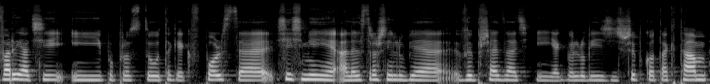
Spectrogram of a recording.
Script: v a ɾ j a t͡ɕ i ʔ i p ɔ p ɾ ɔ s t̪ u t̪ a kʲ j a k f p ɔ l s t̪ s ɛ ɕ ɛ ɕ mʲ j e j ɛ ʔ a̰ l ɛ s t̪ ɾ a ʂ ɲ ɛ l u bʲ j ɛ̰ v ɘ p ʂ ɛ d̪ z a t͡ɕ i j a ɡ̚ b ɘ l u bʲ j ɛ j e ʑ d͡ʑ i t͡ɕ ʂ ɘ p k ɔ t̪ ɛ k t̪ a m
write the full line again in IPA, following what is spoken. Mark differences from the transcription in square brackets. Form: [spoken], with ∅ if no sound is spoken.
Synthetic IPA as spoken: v a ɾ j a t͡ɕ i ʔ i p ɔ p ɾ ɔ s t̪ u t̪ a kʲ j a k f p ɔ l s t̪ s ɛ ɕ ɛ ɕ mʲ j e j ɛ ʔ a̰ l ɛ s t̪ ɾ a ʂ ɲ ɛ l u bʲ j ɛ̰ v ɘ p ʂ ɛ d̪ z a t͡ɕ i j a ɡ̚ b ɘ l u bʲ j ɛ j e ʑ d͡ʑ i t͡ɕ ʂ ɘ p k ɔ t̪ [a] k t̪ a m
